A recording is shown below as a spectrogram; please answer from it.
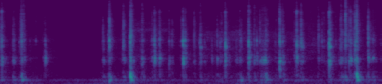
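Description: Fingertips of both hands type on a full-size mechanical keyboard with white and grey plastic keycaps and a hollow case. A few quick, bright clacks are followed by a short pause, then a steady run of sharp, hollow key taps with very little low end and almost no ring.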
